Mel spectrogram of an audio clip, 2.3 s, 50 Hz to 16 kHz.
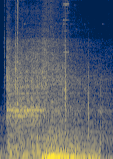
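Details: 2009 Ford F150 5.4 V8 with 204k miles and cam phaser trouble, started after switching to 15W-40 oil with Lucas oil stabilizer: short crank, then a smooth low idle with no cam phaser clicking or rattle; normal start.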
